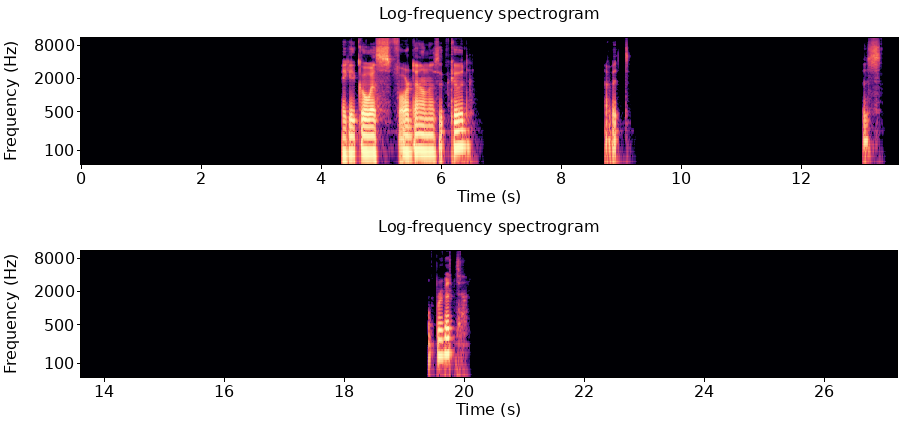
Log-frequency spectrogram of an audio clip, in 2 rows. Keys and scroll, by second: 0.9 space, 2.1 4, 6.3 space, 6.7 space, 8.6 r, 11.0 q, 12.6 q, 13.1 alt+shift+d, 15.2 q, 15.9 alt+shift+d, 16.4 3, 20.8 1, 22.3 q, 23.1 alt+shift+d, 23.3 ctrl+s, 26.1 alt+shift+d.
